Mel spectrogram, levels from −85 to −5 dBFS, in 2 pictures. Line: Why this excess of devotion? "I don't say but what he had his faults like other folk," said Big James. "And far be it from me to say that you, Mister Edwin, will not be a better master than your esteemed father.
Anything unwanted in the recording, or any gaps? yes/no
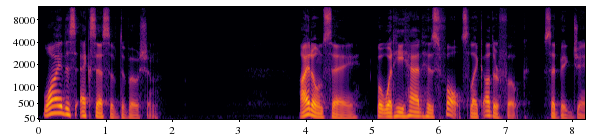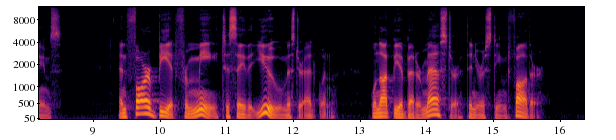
no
